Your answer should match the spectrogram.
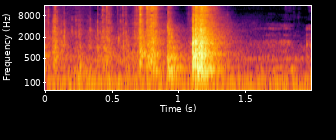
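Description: Hands handling small repair tools over a phone on a rubber mat: two short scraping or rustling noises, the louder one just past the middle.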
